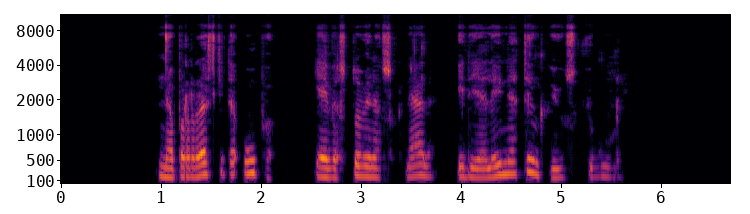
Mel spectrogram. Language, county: Lithuanian, Vilnius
